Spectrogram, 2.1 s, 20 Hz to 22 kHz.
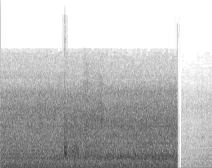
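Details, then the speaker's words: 2013 Subaru Impreza, first start after engine replacement with original harness reused, weak battery, cold and bleeding the cooling system: steady idle under a loud even hiss, no knocks or misses; normal idle. "that's what sounds pretty good uh right now still need to warm up pulling through bleeding right now so we'll see a little bit after maybe five minutes warm up okay"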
